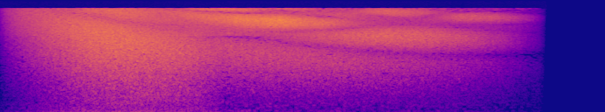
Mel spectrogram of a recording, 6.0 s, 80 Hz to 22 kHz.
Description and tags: By request. A whoosh. 6 in a series of 7 - similar to "whoosh06" but a longer build - similar long tail, and maybe even larger in soundI took a steady filtered noise waveform (about 15 seconds long), then added a chorus effect (Chorus size 2, Dry and Chorus output - max. Feedback 0%, Delay .1 ms, .1Hz modulation rate, 100% modulation depth).That created a sound, not unlike waves hitting the seashore.I selected a few parts of it and added some various percussive envelopes... punched up the bass and did some other minor tweaks on each.Soundforge 8.
effect, electronic, fm, soundeffect, synth, whoosh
